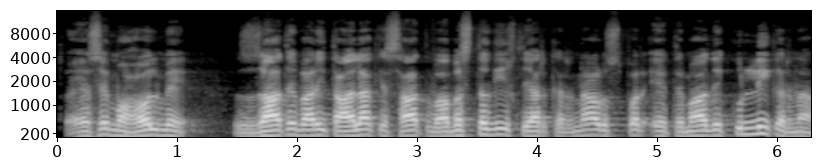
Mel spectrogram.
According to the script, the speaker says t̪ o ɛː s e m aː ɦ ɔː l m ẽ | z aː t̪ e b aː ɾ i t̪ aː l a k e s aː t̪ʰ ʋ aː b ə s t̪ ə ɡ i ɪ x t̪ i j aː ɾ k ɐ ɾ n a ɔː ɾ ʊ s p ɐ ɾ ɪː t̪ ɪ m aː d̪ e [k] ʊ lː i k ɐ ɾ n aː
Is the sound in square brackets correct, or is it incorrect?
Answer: correct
